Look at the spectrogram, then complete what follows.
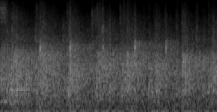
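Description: A church audience claps for the Lord Jesus, a dense, continuous patter of many hands at moderate volume with no voices rising above it.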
